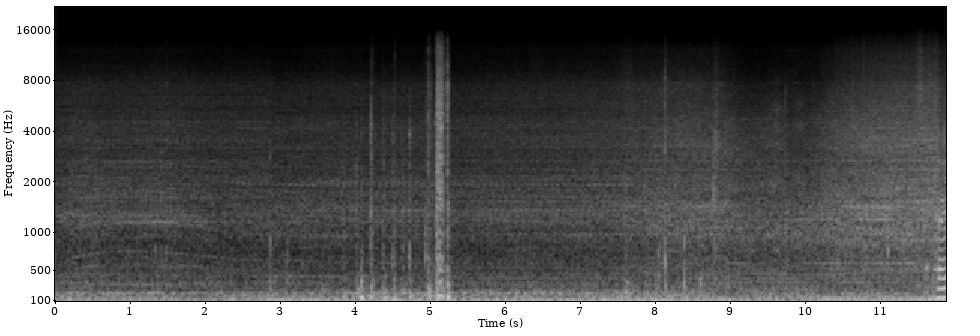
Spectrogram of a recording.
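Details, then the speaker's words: 2003 Honda Civic (code P1420) idling right after catalytic converter replacement: smooth steady idle with a deep even exhaust note, no ticking or puffing, no exhaust leaks heard; the replacement did not fix the code. "a kitten beautiful yeah i don't hear any exhaust leaks this sounds good"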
